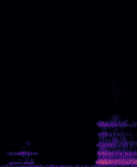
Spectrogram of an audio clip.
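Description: Near silence, then about one and a half seconds in a woman takes a soft, audible breath in.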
